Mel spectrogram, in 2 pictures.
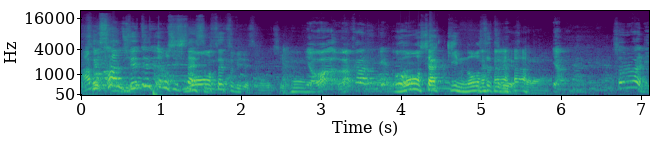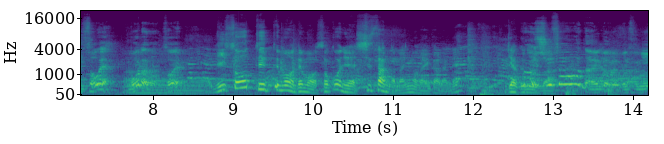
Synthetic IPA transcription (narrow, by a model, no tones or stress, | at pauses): amãzenek̪omoɕiɕinaose̞t͡sɨbʲid̪e̞sɨmõɯt͡ɕḭjaβaβakaɾɯked̪onoːɕakʲːĩnno̞ːse̞t͡sɨbʲiid̪esɨkaɾaja | soɾe̞βaɾʲisoːja | boɾanoɾisoːjaɾʲiso̞ːt̪ːe̞ɯt̪ːe̞mo̞d̪e̞mo̞so̞ko̞ɲ̟iaɕisãŋɡanaɲ̟imo̞na̰ikaɾa̰ne | ɡʲakɯ̟ɲioɕisoːβanait̪omebet͡sɨɲi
